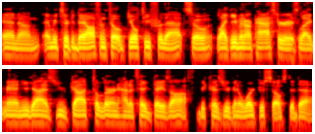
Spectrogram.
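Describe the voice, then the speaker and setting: Speaking at a fairly quick pace, a man with an American accent has a very deep, low pitch and a monotone, flat intonation. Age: 40s. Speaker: rock musician, singer and drummer. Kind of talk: podcast interview. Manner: casual, with frequent fillers.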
